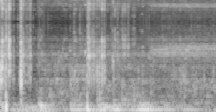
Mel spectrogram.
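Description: Underwater noise of scuba exhaust bubbles, a steady low rumble and gurgle, heard through the camera's housing, with a few sharp clicks near the start and about a second in.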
